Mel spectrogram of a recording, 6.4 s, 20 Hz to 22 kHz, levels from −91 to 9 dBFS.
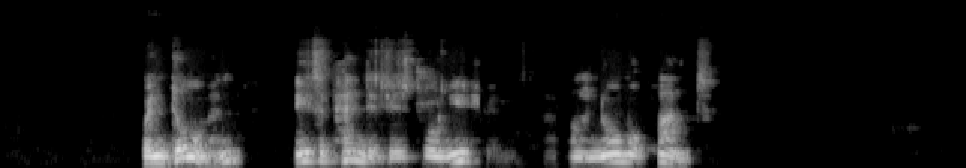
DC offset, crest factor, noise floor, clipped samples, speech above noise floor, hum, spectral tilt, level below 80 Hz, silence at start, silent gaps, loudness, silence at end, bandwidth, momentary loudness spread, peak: under 0.1%; 18 dB; under -90 dBFS; under 0.1%; over 72 dB; none; -7.5 dB/octave; -68 dBFS; 0.95 s; none; -19 LUFS; 1.75 s; 7.8 kHz; 13 LU; -4 dBFS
